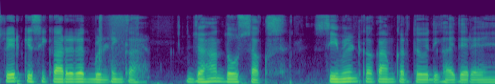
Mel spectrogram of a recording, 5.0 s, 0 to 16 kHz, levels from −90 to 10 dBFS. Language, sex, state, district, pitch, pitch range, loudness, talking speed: Hindi, male, Jharkhand, Ranchi, 115 Hz, 105-120 Hz, -17 LUFS, 220 wpm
